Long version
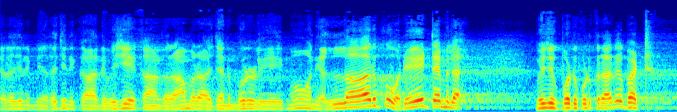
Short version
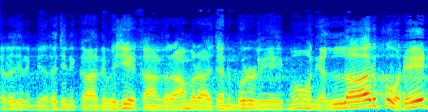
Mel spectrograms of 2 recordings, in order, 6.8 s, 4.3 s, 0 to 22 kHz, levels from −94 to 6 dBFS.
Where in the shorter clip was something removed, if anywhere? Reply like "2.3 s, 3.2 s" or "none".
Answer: none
